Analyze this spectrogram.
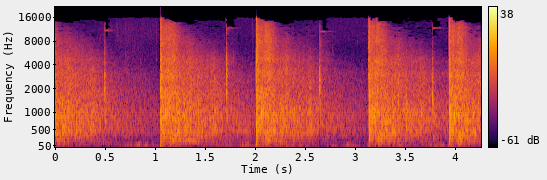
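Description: Single gunshots at about one a second, four in all, each a sharp crack with a long echoing decay.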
